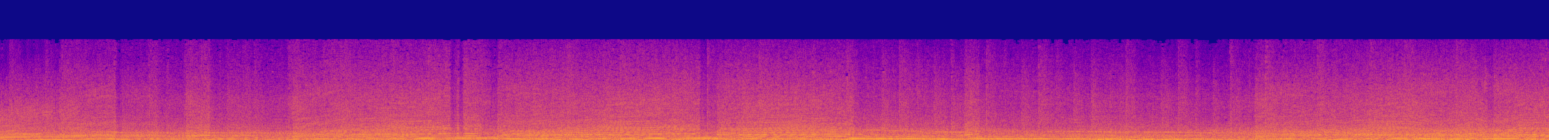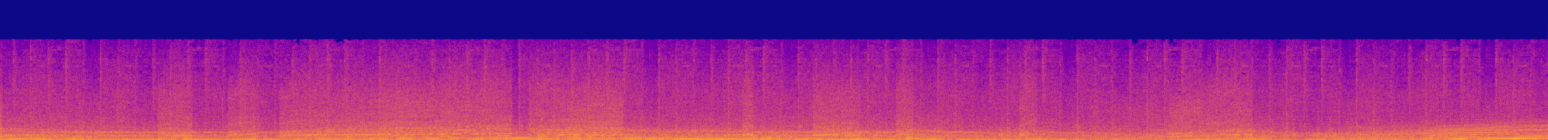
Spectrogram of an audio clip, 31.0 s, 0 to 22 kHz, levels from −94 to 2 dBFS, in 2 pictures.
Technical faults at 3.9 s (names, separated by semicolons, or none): doubled audio track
